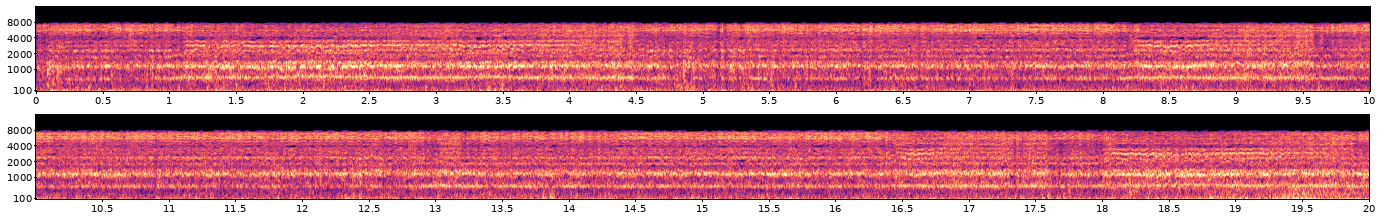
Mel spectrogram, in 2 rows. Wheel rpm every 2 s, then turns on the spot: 140, 160, 160, 160, 160, 160, 160, 160, 160, 160.
none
